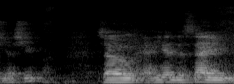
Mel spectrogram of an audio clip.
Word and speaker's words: Yeshua: And so, does anybody know how to say the name Jesus in Hebrew? Jesus. Yeshua. It's Yeshua. It's the same name.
